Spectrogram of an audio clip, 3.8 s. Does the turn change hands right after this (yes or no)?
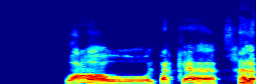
no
